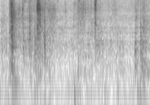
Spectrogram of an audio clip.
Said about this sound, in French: Des inspecteurs des services sociaux frappent à la porte.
